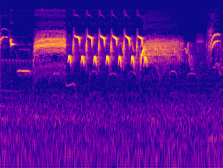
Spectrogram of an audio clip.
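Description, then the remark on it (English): Birds sing in the middle of the Sequoia National Forest in a bright, rapid series of repeated trilling chirps, layered over a steady high buzzing of insects, with a soft low rumble of outdoor ambience underneath. “This is in the middle of the Sequoia National Forest. And what's that sound, you know? Well, I mean, we've got some birds.”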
